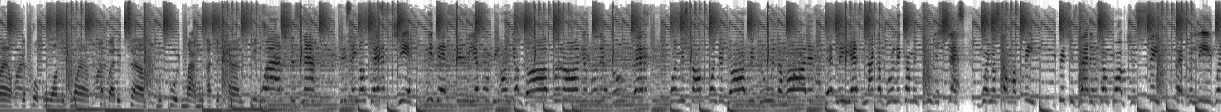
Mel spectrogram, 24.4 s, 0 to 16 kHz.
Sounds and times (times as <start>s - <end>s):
Hip hop music: 0.0s - 24.4s
Rapping: 0.0s - 24.4s.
